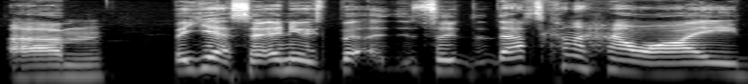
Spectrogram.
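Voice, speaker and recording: A man's voice: sits high, a little fast, a bit bright, clear, resonant tone, no echo. A young man with an English accent, chatting as a voice-actor guest in a rambling, self-interrupting way. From England. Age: young adult. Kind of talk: casual interview chat.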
